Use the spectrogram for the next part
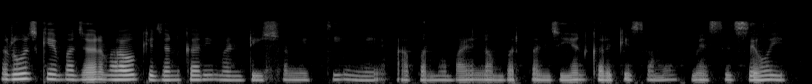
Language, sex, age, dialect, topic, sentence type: Bhojpuri, female, 25-30, Northern, agriculture, question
